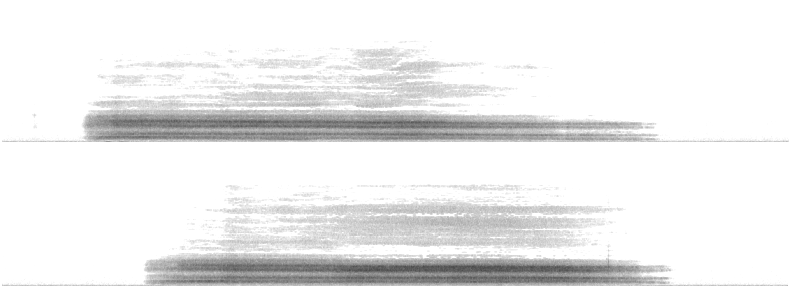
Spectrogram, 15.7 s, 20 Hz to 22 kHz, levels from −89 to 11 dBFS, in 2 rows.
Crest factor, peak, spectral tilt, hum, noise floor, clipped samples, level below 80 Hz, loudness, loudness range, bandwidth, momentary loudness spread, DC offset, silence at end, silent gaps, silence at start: 20 dB; -8 dBFS; 1 dB/octave; none; -70 dBFS; under 0.1%; -70 dBFS; -22 LUFS; 16 LU; 15.5 kHz; 19 LU; under 0.1%; 1.45 s; none; 0.85 s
